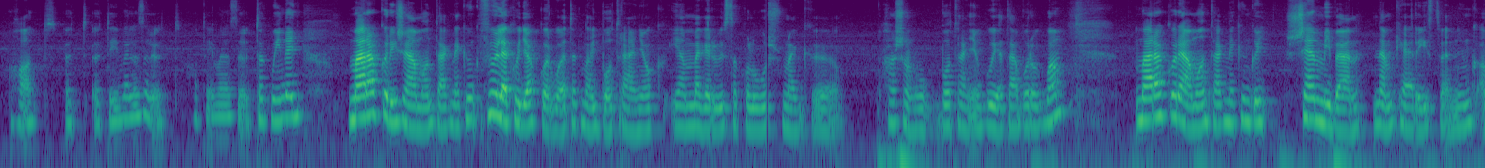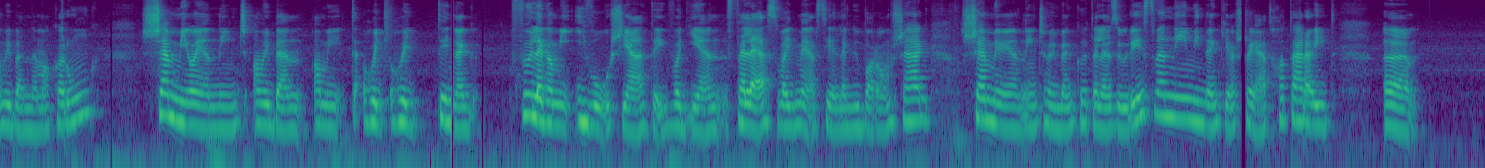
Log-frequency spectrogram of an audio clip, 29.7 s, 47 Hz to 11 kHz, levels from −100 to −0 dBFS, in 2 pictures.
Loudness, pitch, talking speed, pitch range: -36 LUFS, 185 Hz, 145 wpm, 170-215 Hz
